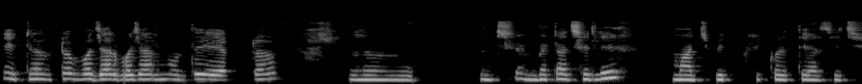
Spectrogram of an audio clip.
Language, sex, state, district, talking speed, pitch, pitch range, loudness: Bengali, female, West Bengal, Malda, 95 wpm, 225 Hz, 215-240 Hz, -29 LUFS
